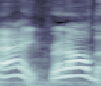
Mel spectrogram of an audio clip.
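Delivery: very high, carrying, calling-out yell. Showing how a name is pronounced, as if yelling for someone, yelling a name. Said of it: "Like you're yelling for a girl named Ronalda?".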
